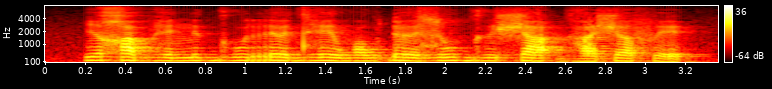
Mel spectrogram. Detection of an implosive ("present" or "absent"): present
